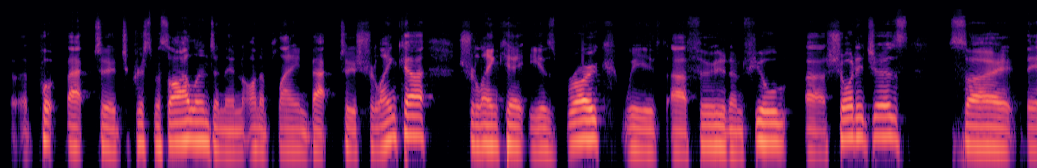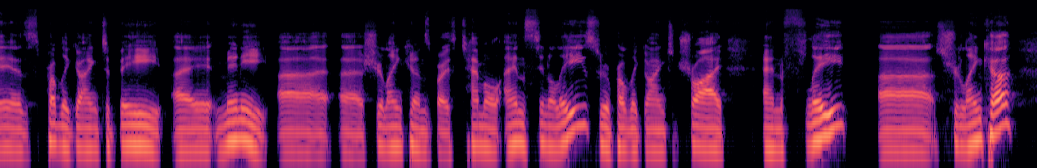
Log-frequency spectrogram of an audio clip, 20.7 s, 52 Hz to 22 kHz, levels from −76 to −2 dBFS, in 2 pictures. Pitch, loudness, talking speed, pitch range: 115 Hz, -27 LUFS, 155 wpm, 105-135 Hz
